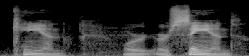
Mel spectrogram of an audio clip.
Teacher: the raised A of the northern city's vowel shift, which you hear all the way from Rochester, New York, to Milwaukee.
